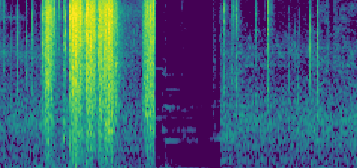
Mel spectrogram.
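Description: Rustling and crinkling of plastic packaging and thin foam rubber sheets being handled, in a few loud bursts during the first two seconds, then fainter handling clicks after a brief dropout.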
